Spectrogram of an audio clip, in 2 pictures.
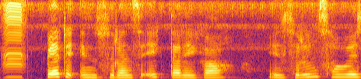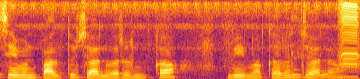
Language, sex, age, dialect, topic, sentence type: Bhojpuri, female, 25-30, Western, banking, statement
